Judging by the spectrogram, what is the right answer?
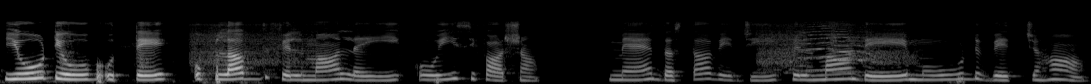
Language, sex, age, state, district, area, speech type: Punjabi, female, 18-30, Punjab, Muktsar, urban, read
